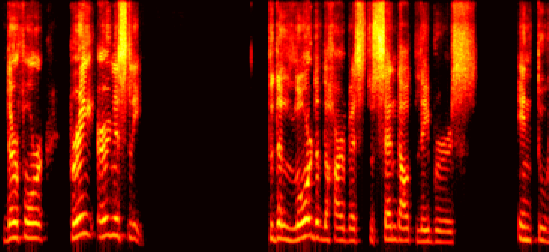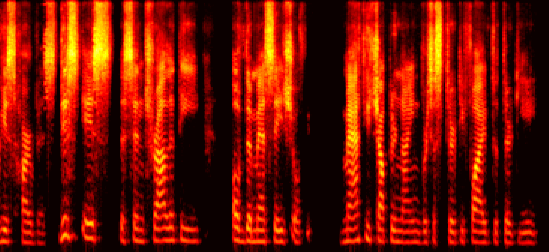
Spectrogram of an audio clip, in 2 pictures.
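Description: A man's voice: a little high, fairly even intonation, measured pace. A middle-aged man with a Filipino accent giving an earnest chapel sermon, repeating key phrases for emphasis. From Philippines. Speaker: pastor. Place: indoor chapel at a lectern. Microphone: stand mic in front of the mouth.

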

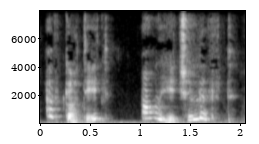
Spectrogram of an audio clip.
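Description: A woman's voice: very high-pitched, huge pitch swings, unhurried, darkish tone, slight background noise, pitched above the performer's own voice, exaggerated voice. A woman voicing a tiny female snail in a storybook, earnest, eager and plucky. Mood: excited.

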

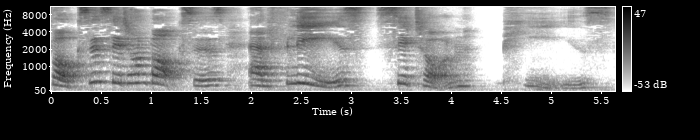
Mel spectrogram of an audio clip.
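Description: A woman's voice: on the high side, big pitch swings, very slow, slight background noise, voice pushed up, exaggerated voice. A woman voicing a bossy, impatient know-it-all storybook cat, making emphatic singsong rhyming pronouncements. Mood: insistent. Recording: roomy, distant microphone.

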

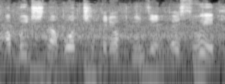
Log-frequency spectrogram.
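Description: A woman's voice: medium pitch, fairly quick. A young woman chatting informatively and casually while walking outdoors along city streets. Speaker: language school representative. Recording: noisy outdoor street sound. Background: street ambience.

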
